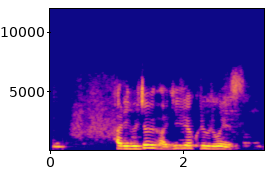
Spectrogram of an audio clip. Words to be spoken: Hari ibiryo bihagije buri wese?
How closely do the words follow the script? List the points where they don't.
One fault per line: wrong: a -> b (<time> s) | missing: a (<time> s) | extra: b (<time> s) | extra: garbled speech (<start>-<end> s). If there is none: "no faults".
extra: kuri (2.2 s)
